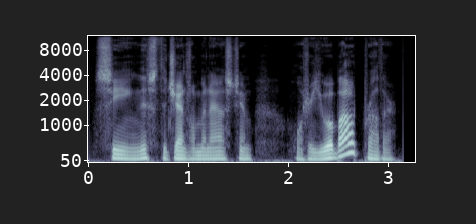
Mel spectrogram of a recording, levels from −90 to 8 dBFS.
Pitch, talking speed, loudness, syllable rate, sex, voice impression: 105 Hz, 200 wpm, -17 LUFS, 6.6 syllables/s, male, masculine, very adult-like, slightly muffled, fluent, slightly mature, elegant, slightly sweet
